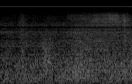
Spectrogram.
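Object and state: Nothing is struck.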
